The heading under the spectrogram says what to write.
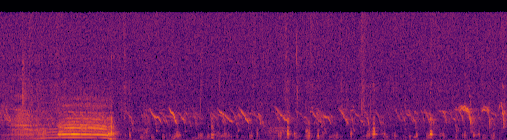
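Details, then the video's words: Rooster gives one loud, sustained harmonic crow that ends abruptly, followed by a run of short clucks and chatter from hens in the background. "Chicken Sounds Noises Hens Clucking Roosters Crowing"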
